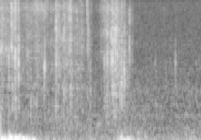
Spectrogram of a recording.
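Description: Plastic shipping mailer and packing crinkling and rustling as hands lift and grip it, fading out after about a second.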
